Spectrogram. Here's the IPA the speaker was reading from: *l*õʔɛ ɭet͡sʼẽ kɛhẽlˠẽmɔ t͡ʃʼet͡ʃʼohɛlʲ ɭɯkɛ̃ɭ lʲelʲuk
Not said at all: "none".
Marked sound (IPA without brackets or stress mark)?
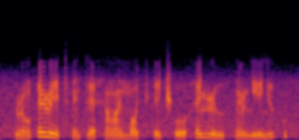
ɭ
